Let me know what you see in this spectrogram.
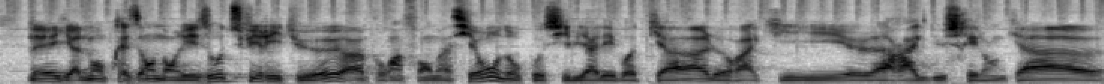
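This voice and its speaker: A man with a very deep, low voice speaks at a fairly slow pace with ordinary pitch variation, very even loudness and hardly any pauses, over noticeable background noise. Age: 60s. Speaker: distillery engineer and rum producer. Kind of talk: interview during a site tour. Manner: hesitant, many fillers.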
